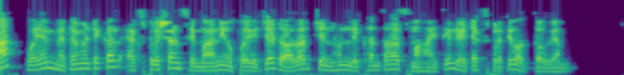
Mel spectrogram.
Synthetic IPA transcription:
aʋɐjɐmːet̪ʰemeʈikɐlekspɾeɕɐnsimaniupɐjud͡ʒɐɖɔlɐɾt͡ɕinɦɐmlikʰɐnt̪ɐɦɐsmɐɦajt̪ileʈekspɾɐt̪iʋɐɡ̚t̪ɐʋjɐm

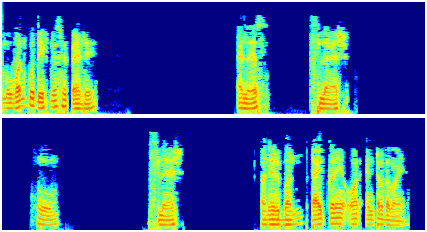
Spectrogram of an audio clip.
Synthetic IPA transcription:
muːʋənkod̪eːkʰnesepɛɦle | ɛlɛsː | lɛːʃ | hoːm | slɛːʃ | ɐnɪɾbənʈaːɪp̚kɐɾẽʔɔ̰ːɾẽːɳʈəɾd̪ɐbaːẽː

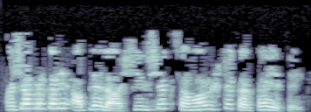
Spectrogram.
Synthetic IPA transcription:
əɕapɾəkaɾeʔapljalaɕiɾɕəksəmaʋiʂʈəkəɾt̪ajet̪e

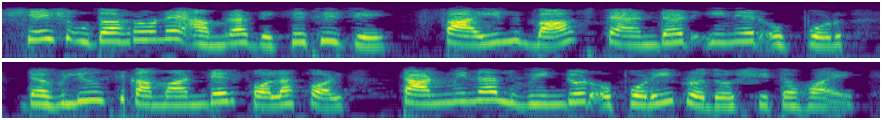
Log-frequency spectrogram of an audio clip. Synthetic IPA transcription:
ʃeʃud̪aɦaɾoneʔamɾad̪ekʰet͡ɕʰid͡ʑe | fajlbasʈɛɳɖaɾɖineɾopoɾ | ɖəbljusikəmaɳɖeɾfɔlafɔl | ʈəɾminalwiɳɖoɾopoɾejpɾod̪oɾʃit̪oɦɔe

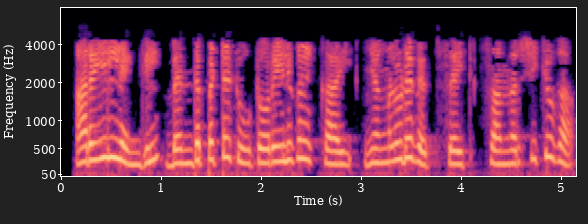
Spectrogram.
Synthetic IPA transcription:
ɐrijilːe̞ŋɡilbe̞nd̪ʱɐpːe̞ʈːɐʈuːʈːoːrɐjluɣɐɭkaːjiɲɐŋːɐɭuɽe̞ʋe̞bsɐjtːɨ̥sɐnd̪ɐrɕikʲːuɣɐ

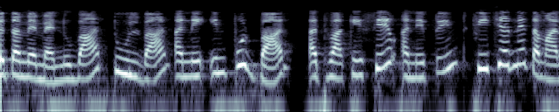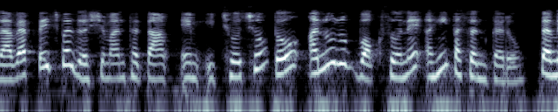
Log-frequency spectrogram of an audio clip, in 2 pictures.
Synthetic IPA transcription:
d͡ʒot̪əmemɛnubaɾʈulbaɾəneʔimpuʈ̚baɾ | ət̪ʰəʋakeseʋənepɾɪɳʈfit͡ʃəɾnet̪əmaɾaʋɛb̚ped͡ʒpəɾd̪ɾəʃjəmant̪ʰət̪aɛmḭtːʃʰot͡ʃʰot̪oənuɾup̚bɔksoneʔəɦĩpəsə̃nd̪̚kəɾot̪əm

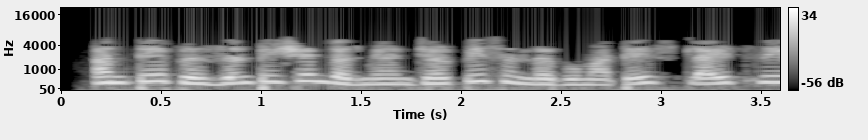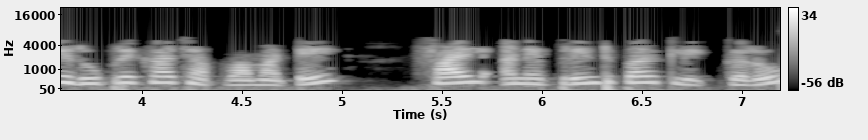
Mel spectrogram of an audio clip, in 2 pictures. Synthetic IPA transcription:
ənt̪epɾezɛ̃ɳʈeʃənd̪əɾmjand͡ʒəɾpisə̃nd̪əɾbʱomaʈeslaiʈsniɾupɾekʰat͡ʃʰapʋamaʈe | failənepɾɪɳʈpəɾklikːəɾo

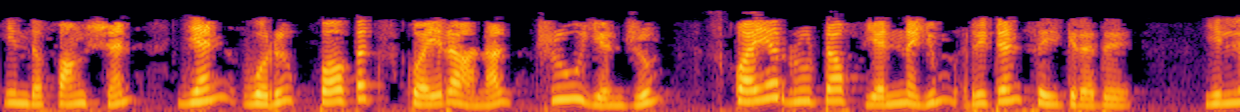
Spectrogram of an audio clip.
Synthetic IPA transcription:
ɪnd̪ɐfɐŋkʂɐn | ɛnɔɾɯpɐɾfɛk̚ʈskwɐjɐɾaːnaːlʈɾuːɛndrɯm | skwɐjɐɾːuːʈːaːfɛnːɐjɯmɾɪʈɐnsɛjɣɪrɐðɯ | ɪlːɐ

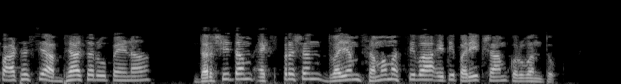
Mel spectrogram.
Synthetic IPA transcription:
paːʈʰɐsjɐːbʱjaːsɐɾuːpeːɳɐ | d̪ɐɾʃit̪ɐmekspɾɐʂɐnd̪ʋɐjɐmsɐmɐmɐst̪iʋaːit̪ipɐɾiːkʂaːmkuɾuʋɐnt̪u

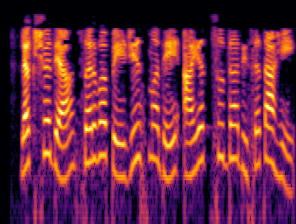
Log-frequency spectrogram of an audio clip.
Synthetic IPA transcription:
ləkʂəd̪jasəɾʋəped͡ʑisməd̪ʱːjeʔajət̪sud̪ʱːad̪isət̪aɦe

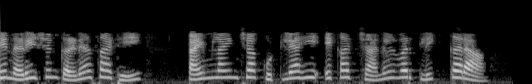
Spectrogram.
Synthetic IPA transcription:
ɦenəɾeɕənkəɾɳjasaʈʰiː | ʈaimlaint͡ɕjakuʈʰljaɦiːʔekat͡ɕænəlʋəɾklikːəɾa

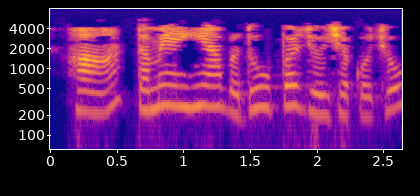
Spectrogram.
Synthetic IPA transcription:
hãːt̪ɐmẽɐ̃ɦĩãɓɐd̪ʱũːpəɾd͡ʑoːiʃɐkot͡ɕʰoː

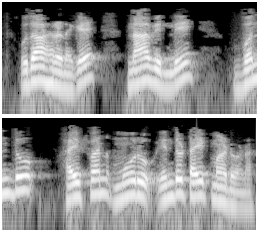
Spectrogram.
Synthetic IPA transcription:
ud̪aːɦɐɾɐɳɐɡe̞ | naːʋilːi | ʋond̪u | hɐjpʰɐnmuːɾuʔe̞nd̪uʈɐjpmaːɽoːɳɐ̰

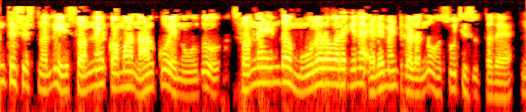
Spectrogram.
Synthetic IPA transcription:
nt̪isisnɐlːisɔnːekɔmɐnaːlkuenːuʋud̪usɔnːejind̪ɐmuːɾɐɾɐʋɐɾɐɡinɐʔeleme̞ɳʈɡɐɭɐnːusuːt͡ʃisut̪ːɐd̪e̞n

